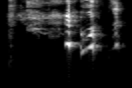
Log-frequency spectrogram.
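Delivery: a sudden high, loud burst of laughter. Real, not acted. Vlogger cracking up at her own joke, loud laugh.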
